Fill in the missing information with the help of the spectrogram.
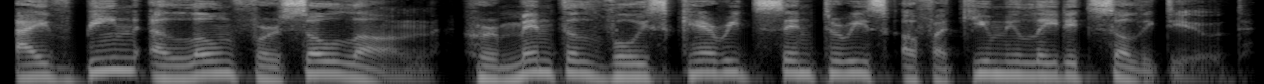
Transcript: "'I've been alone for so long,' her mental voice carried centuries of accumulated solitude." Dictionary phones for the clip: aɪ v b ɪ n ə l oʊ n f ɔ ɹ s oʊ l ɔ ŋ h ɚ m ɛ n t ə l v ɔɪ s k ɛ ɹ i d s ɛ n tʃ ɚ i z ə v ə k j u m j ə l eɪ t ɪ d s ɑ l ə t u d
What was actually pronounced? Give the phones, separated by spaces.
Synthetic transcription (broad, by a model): aɪ v b ɪ n ə l oʊ n f ɔ ɹ s oʊ l ɔ ŋ h ɚ m ɛ n t ə l v ɔɪ s k ɛ ɹ i d s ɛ n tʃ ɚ i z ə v ə k j u m j ə l eɪ t ɪ d s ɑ l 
